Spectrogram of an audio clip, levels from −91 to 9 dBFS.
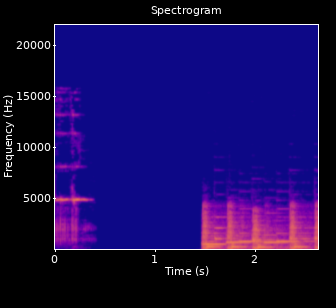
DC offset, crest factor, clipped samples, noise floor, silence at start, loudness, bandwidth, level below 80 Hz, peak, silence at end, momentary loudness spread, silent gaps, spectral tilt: under 0.1%; 16 dB; under 0.1%; under -90 dBFS; 0 s; -25 LUFS; 16 kHz; -48 dBFS; -12 dBFS; 0 s; 6 LU; 0.43-1.30 s; -6 dB/octave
